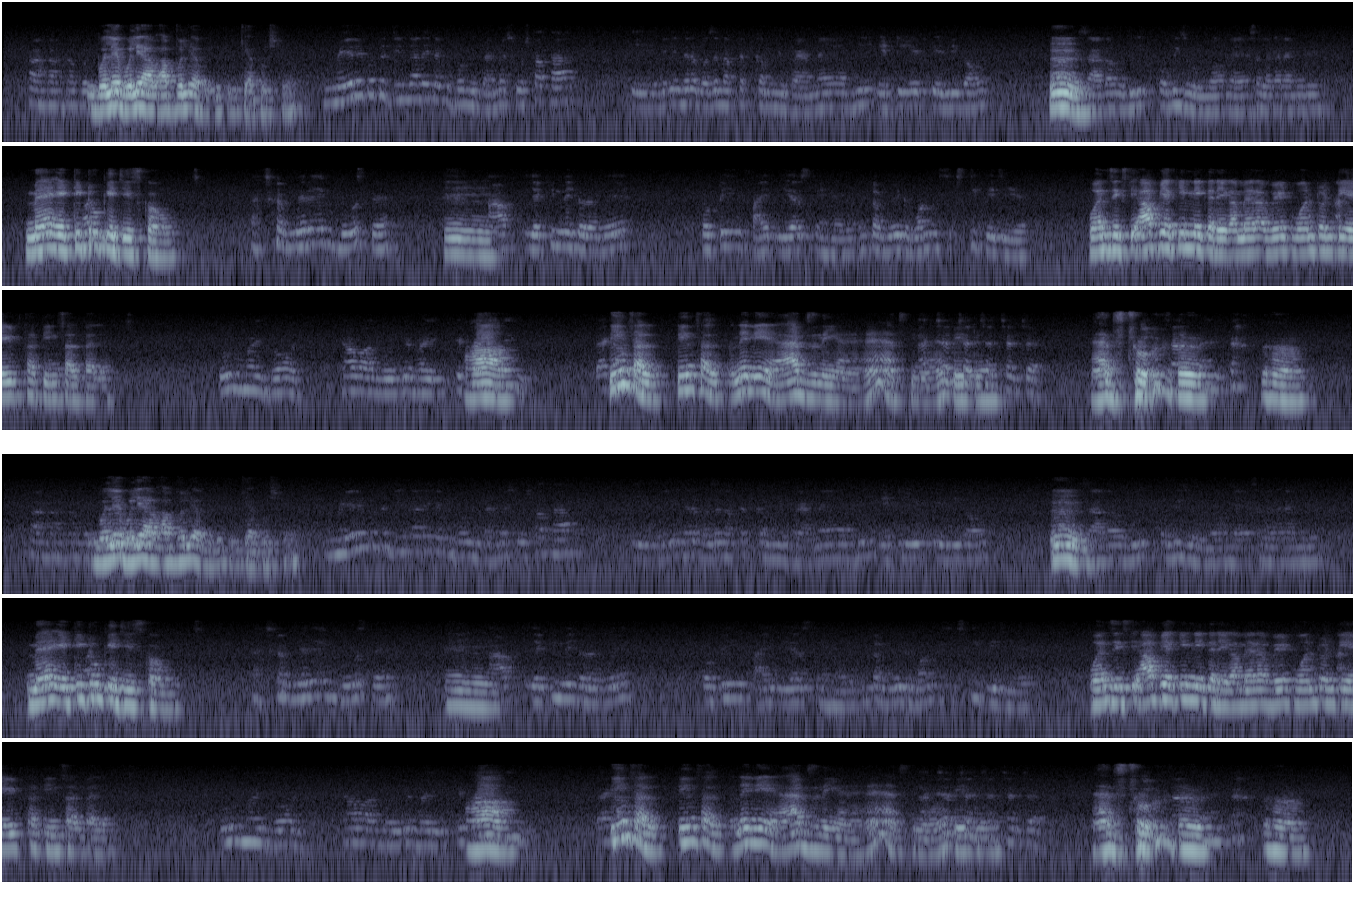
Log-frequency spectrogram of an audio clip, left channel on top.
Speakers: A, on the left; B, on the left.
A: हाँ हाँ हाँ बोलिए
B: बोलिए
A: बोलिए
B: बोलिए आप आप बोलिए आप बोलिए बोलिए क्या पूछ रहे हैं
A: मेरे को तो जिम जाने का कभी हो नहीं पाया मैं सोचता था कि लेकिन मेरा वजन अब तक कम नहीं हो पाया मैं अभी एटी एट के जी का हूँ
B: हम्म
A: काफी ज्यादा ओबी ओबीज हो गया हूँ मैं ऐसा लगा रहा है मुझे
B: मैं एट्टी
A: मालूम
B: टू केजीज का हूँ
A: <laughs> अच्छा मेरे एक दोस्त हैं
B: हम्म
A: आप यकीन नहीं करोगे फोर्टी फाइव ईयर्स के हैं वो उनका weight one sixty K G है
B: वन सिक्सटी आप यकीन नहीं करेगा मेरा वेट वन ट्वेंटी
A: <laughs>
B: एट था तीन साल पहले
A: ओ माय गॉड क्या बात बोल रहे हैं भाई इतना
B: हाँ
A: जल्दी बैक
B: तीन
A: आ
B: साल
A: गए
B: तीन
A: अच्छा
B: साल नहीं नहीं एब्स नहीं आए हैं एब्स नहीं
A: अच्छा
B: आए हैं
A: अच्छा
B: पेट
A: अच्छा अच्छा अच्छा
B: एब्स तो
A: तीन
B: अ,
A: साल पहले
B: हाँ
